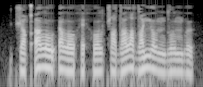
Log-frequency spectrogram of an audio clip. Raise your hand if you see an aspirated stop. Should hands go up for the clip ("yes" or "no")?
no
